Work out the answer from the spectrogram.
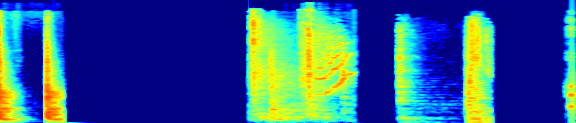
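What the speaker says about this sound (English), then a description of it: "He mustered up the courage to knock on the door." Knocking on a classroom door: two quick sharp knocks at the start, then a gap before a short voiced exchange. A few more isolated knock-like taps follow.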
